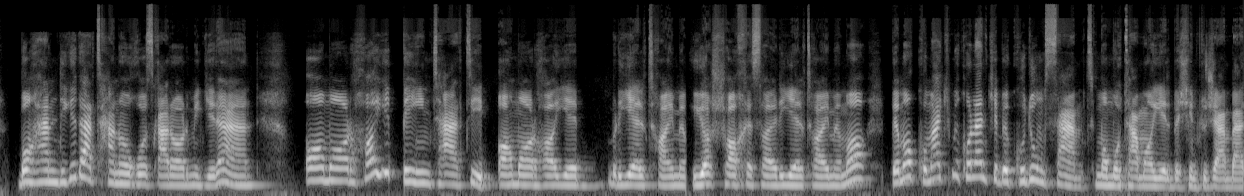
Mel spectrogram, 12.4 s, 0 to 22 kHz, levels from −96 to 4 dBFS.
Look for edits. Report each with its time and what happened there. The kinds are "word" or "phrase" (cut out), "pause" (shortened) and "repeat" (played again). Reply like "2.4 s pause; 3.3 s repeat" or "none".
6.9 s word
